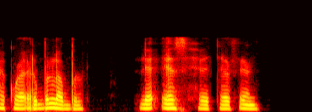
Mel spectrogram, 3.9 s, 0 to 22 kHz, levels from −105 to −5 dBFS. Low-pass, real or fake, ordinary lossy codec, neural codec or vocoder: 5.4 kHz; fake; AAC, 32 kbps; codec, 16 kHz, 2 kbps, FunCodec, trained on Chinese and English, 25 frames a second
